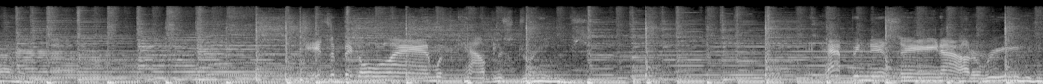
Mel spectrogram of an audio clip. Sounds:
Music

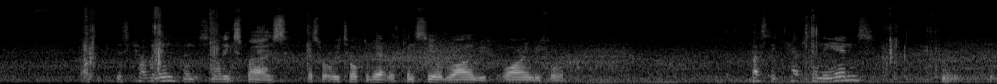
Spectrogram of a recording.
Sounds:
Speech

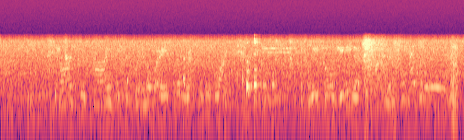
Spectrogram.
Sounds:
Speech

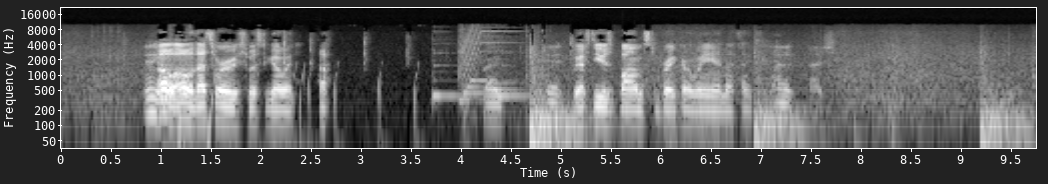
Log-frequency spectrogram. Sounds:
Speech

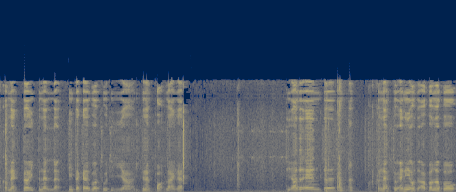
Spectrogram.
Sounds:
Speech

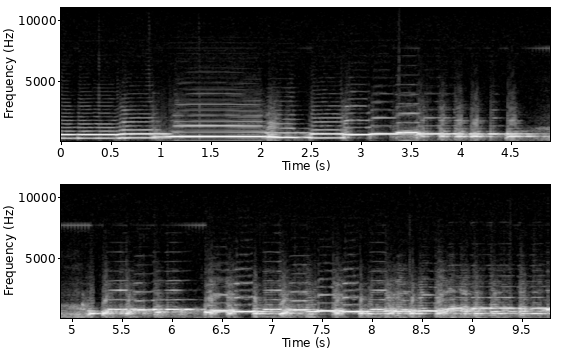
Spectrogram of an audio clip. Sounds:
Musical instrument, Music

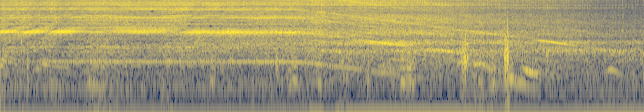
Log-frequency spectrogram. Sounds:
Speech, Helicopter

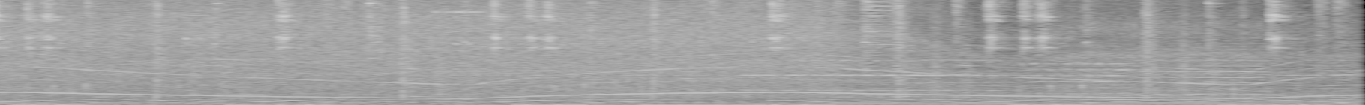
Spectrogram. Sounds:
fire truck siren

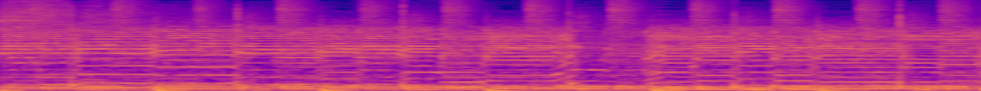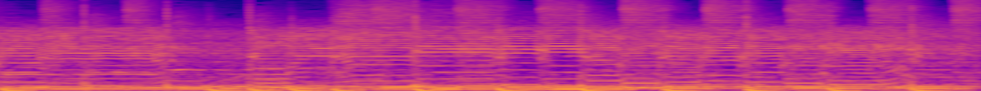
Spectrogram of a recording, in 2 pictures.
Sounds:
Musical instrument, Music, Acoustic guitar, Guitar

